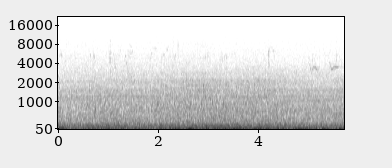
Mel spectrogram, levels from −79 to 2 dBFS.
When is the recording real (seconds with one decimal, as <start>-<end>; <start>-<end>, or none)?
0.0-5.7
